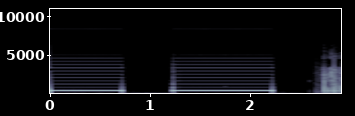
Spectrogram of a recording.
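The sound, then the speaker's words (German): A telephone line tone sounds twice, each a steady, loud, single-pitched beep lasting under a second with a short pause between, before a voice begins speaking at the end. “Ab jetzt wird telefoniert.”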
